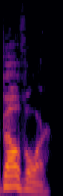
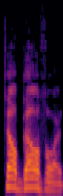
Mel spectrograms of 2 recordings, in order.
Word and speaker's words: Belvoir: How do you pronounce this base? Is it Belvoir? Uh Fort Belvoir. Belvoir Belvoir. Yeah, that's Belvoir.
